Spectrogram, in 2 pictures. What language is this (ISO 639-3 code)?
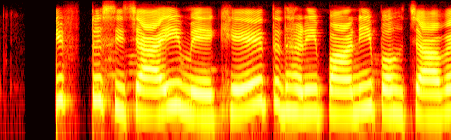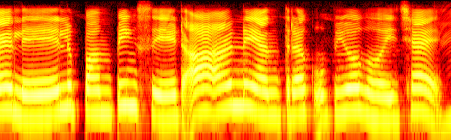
mai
